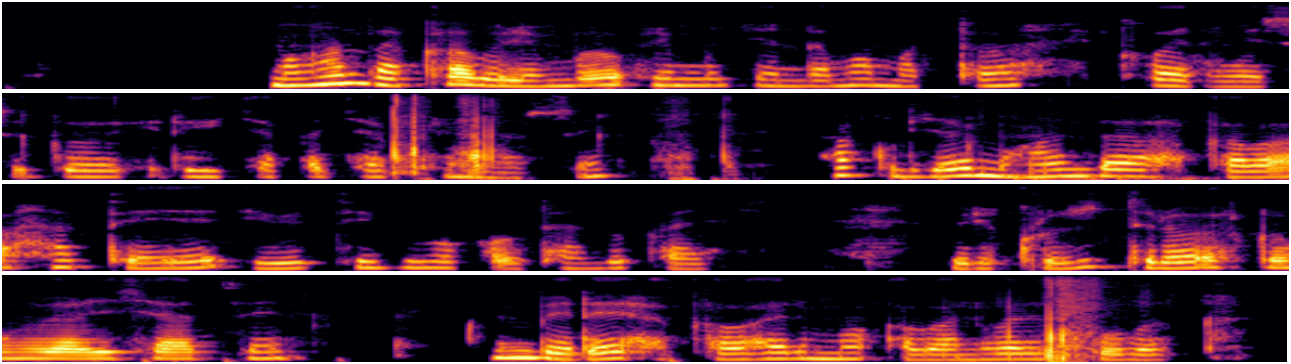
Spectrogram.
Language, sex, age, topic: Kinyarwanda, male, 18-24, government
